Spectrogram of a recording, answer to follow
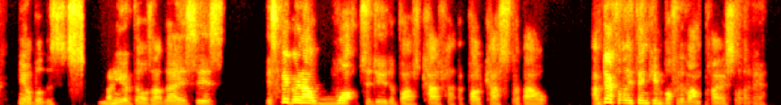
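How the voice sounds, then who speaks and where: In a Northern English accent, a man speaks at a very fast pace with a fairly high pitch and very wide pitch swings, the sound dry and close with no echo against a quiet background. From northern England. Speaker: nostalgia YouTuber. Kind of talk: casual chat.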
